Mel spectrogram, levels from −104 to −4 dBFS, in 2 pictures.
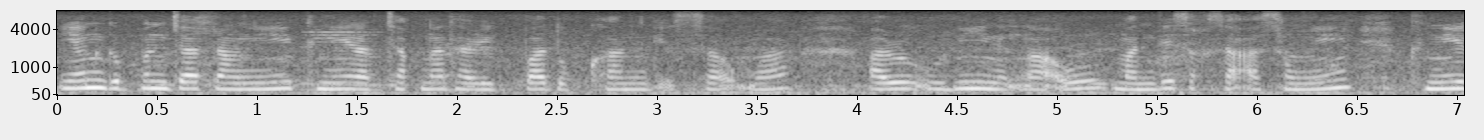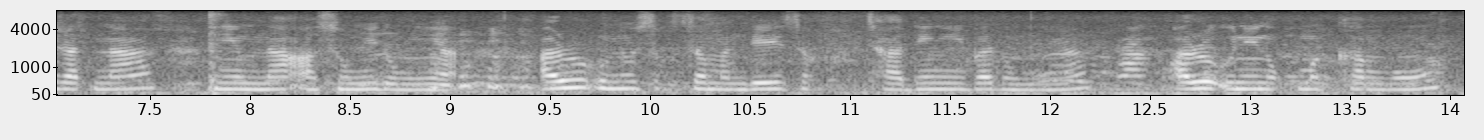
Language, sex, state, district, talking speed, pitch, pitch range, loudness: Garo, female, Meghalaya, West Garo Hills, 130 wpm, 225 Hz, 220-240 Hz, -19 LUFS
